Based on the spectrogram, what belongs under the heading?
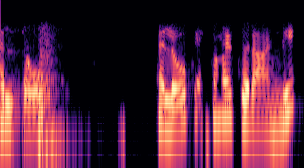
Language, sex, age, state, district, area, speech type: Telugu, female, 18-30, Telangana, Kamareddy, urban, conversation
